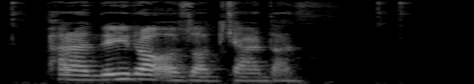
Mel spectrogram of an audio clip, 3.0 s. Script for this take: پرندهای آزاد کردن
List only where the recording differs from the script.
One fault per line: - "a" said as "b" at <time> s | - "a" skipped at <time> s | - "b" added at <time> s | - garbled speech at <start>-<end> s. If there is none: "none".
- "را" added at 0.8 s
